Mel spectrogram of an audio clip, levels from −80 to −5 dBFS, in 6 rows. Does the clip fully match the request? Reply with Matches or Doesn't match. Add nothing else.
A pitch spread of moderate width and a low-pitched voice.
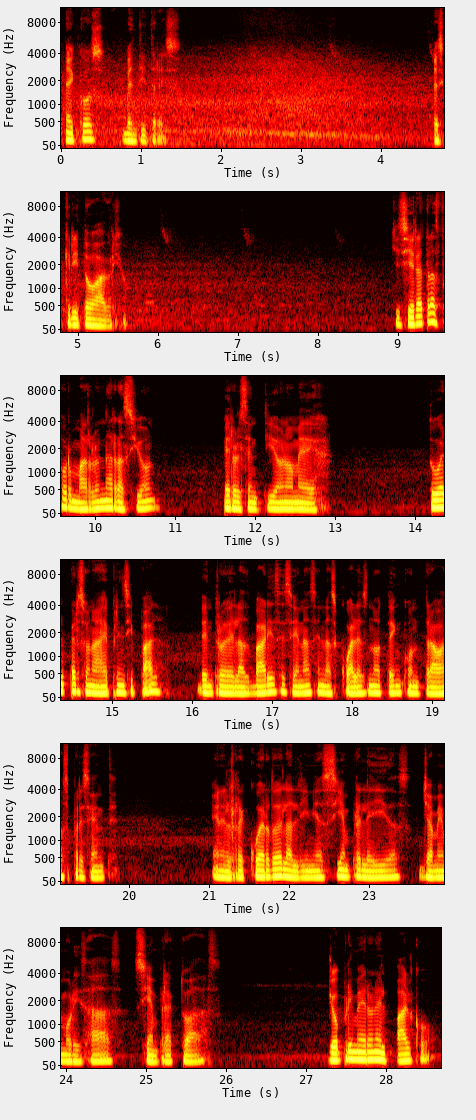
Doesn't match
